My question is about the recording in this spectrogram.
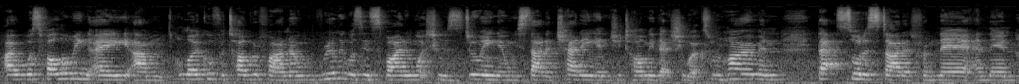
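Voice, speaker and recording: A woman in her mid-thirties, a newborn photographer and educator, answers viewer questions in a chatty Q&A vlog, full of "um"s and "you know"s. Her mid-range voice moves at a moderate pace in an echoey room with steady background noise.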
